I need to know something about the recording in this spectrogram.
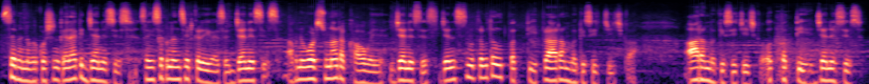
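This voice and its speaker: A man's voice: on the high side, fairly even intonation, a little fast, warm tone, a little hiss or hum. A man teaching vocabulary, explaining patiently and repeating each word to drill its pronunciation.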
